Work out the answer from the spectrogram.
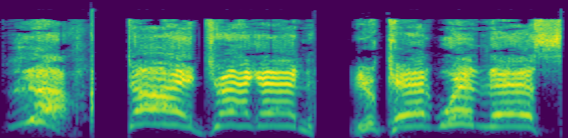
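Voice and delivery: high loud war shout; battle cry. Acted. Warrior charges a dragon with a battle cry. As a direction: roar defiance at the dragon.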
